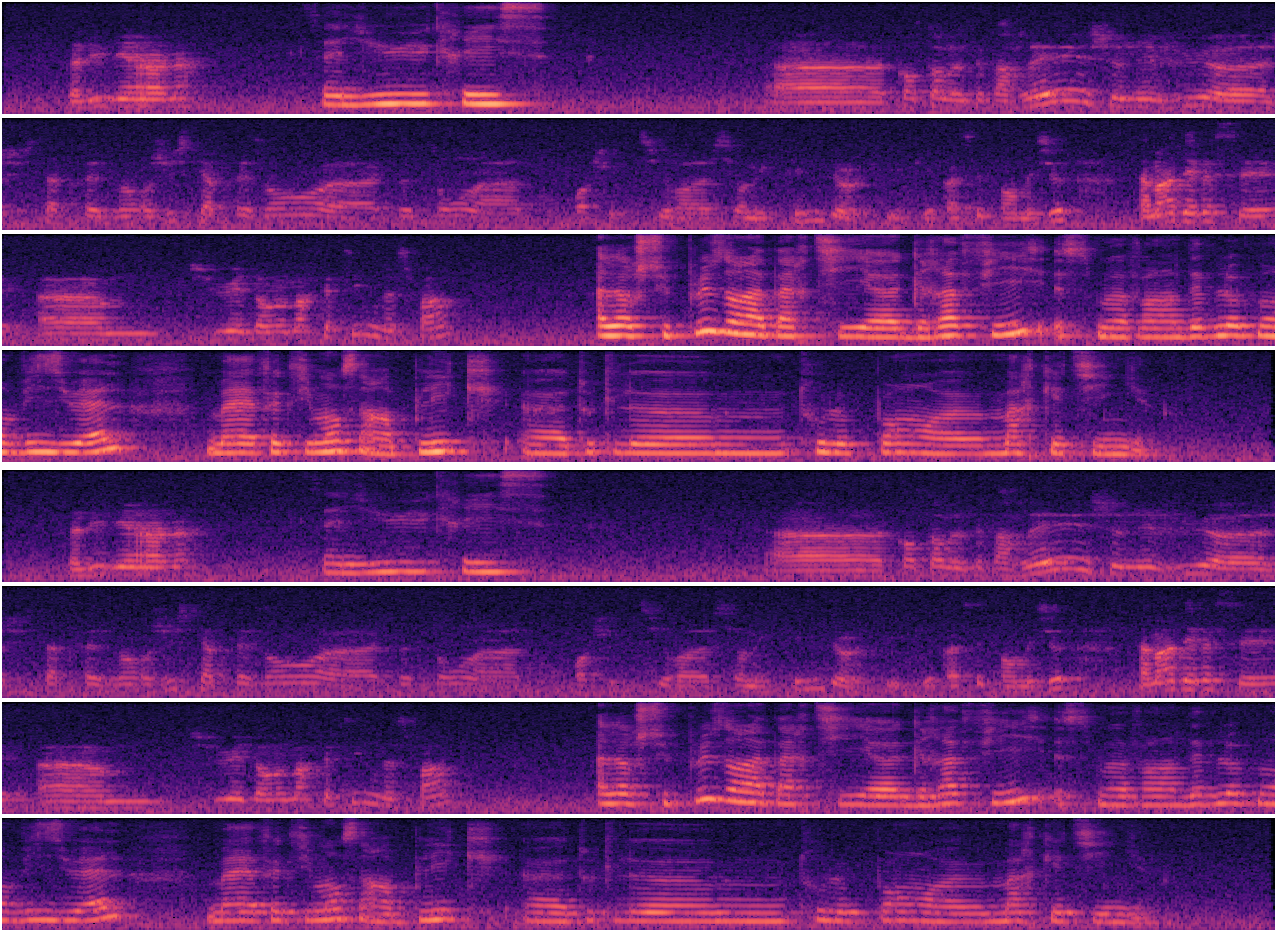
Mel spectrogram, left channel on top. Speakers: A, in the centre; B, on the left.
A: Salut Diane,
B: Salut Chris.
A: Euh, content de te parler. Je n'ai vu euh, juste à présent, jusqu'à présent euh, que ton, euh, ton profil sur, euh, sur LinkedIn euh, qui, qui est passé devant mes yeux. Ça m'a intéressé. Euh, tu es dans le marketing, n'est-ce pas?
B: Alors, je suis plus dans la partie euh, graphisme, enfin développement visuel, mais effectivement, ça implique euh, tout le, mm, tout le pan euh, marketing.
